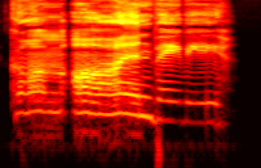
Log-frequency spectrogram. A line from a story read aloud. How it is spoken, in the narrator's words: he whines, and it's clearly an act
